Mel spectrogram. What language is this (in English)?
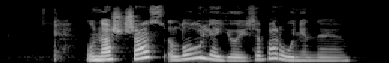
Belarusian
